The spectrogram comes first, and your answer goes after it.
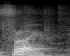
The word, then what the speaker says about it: Frey: energies and thinking on Frey, as most would pronounce it. The EY makes the oi sound in Old Norse.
